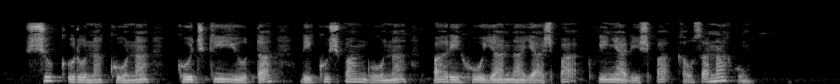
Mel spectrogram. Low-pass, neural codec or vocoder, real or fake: 7.2 kHz; none; real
